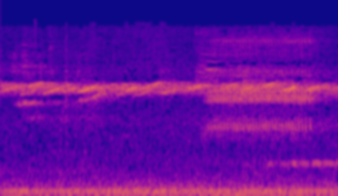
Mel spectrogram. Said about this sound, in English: These are peepers. That's right. Those are frogs.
